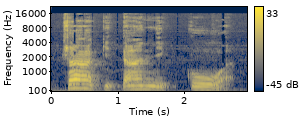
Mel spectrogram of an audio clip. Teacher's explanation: effectively you're holding the K sound just a little bit longer before you release it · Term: double K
